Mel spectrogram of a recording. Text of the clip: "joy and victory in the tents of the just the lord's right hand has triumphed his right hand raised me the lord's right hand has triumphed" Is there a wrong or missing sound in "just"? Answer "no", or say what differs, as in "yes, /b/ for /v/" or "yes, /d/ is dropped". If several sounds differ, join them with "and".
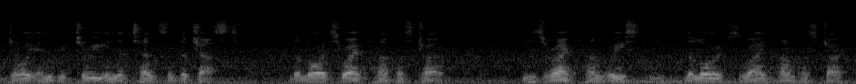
yes, /tʃ/ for /dʒ/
